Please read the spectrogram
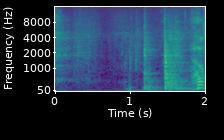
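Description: Low room tone with a single light knock about a second in, followed by a man starting to speak.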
